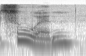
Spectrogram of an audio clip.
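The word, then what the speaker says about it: Samhain: it's a Celtic tradition it's called suen which I do not understand the English or the Irish for that matter they will pronounce a word massively different from the way they spell it are worse that's true that's true but still the sun is spelled s-a-m-h-a-a-i-n but contemporary language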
